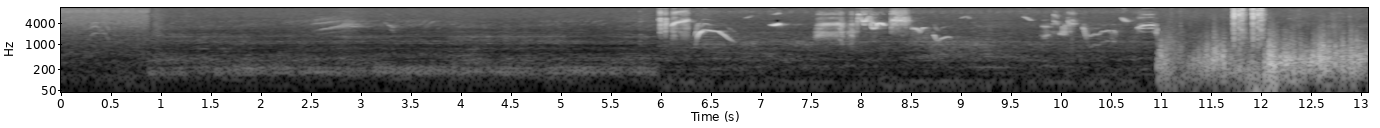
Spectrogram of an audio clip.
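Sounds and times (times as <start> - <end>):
bird singing whistled notes: 6.0 - 8.9
sharp clicks: 11.7 - 12.2.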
